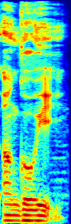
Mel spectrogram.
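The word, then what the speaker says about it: Anghkooey: ही कह दिया था तो के यहां पर साइलेंट है इट्स अंगू ही जेड उन्हें देखकर डर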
